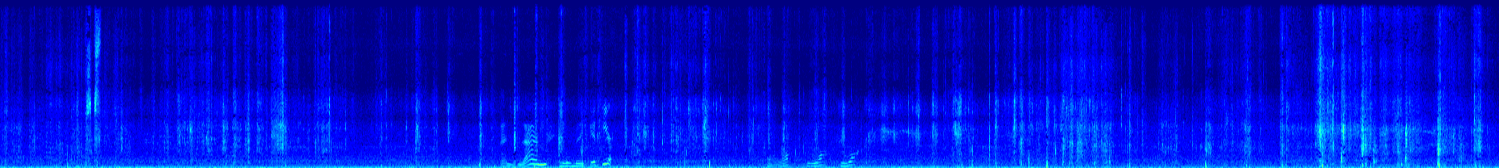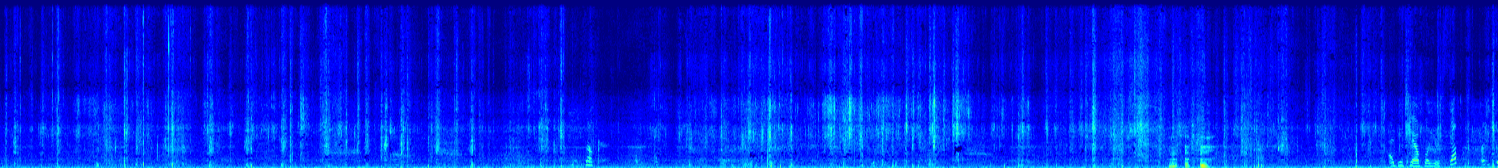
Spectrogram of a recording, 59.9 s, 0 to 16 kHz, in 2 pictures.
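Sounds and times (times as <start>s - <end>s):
footsteps crunching through dry leaves: 0.0s - 59.9s
person clearing throat: 53.4s - 54.4s.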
